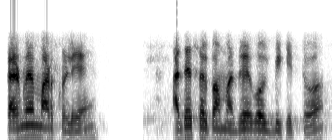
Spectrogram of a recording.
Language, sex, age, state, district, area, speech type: Kannada, male, 18-30, Karnataka, Mysore, urban, conversation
